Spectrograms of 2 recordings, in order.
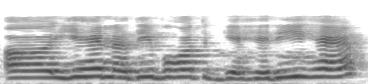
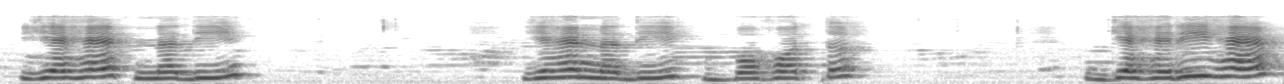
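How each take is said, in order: First: Said in the usual way. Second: Slow, word by word, softer, for writing down; slow dictation. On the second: Shown as a demonstration. Teacher dictating a sentence to children, slow and soft. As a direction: spell it out slowly so children can write. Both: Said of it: "छोटे छोटे वाक्य बनाए".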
